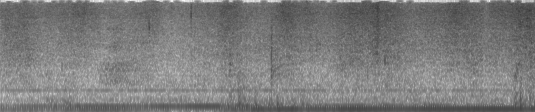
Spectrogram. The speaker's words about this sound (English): What? The noise? That's the shower.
